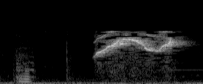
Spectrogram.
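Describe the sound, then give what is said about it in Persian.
A single sustained whistle, clear and fairly loud, gliding up and then dipping and rising again for under a second, preceded by a brief low vocal sound. “چی سوت میزنه؟”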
